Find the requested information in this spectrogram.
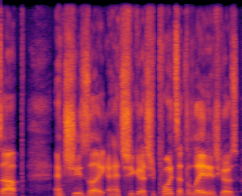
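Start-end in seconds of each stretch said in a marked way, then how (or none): none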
